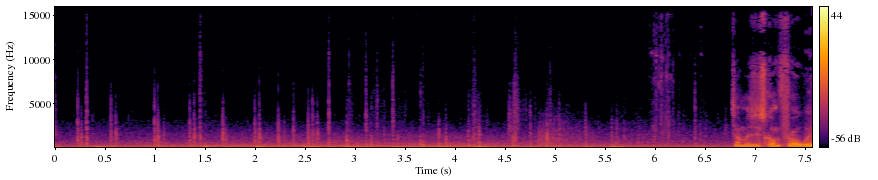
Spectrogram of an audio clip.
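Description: Footsteps thud on a wooden floor and stairs.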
